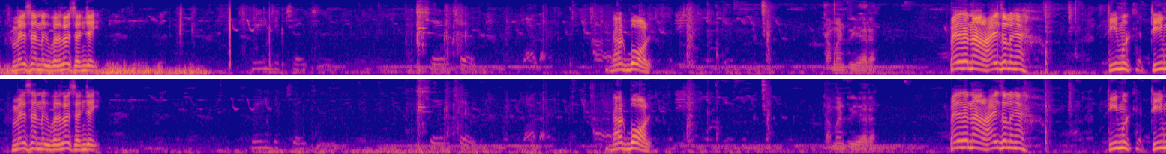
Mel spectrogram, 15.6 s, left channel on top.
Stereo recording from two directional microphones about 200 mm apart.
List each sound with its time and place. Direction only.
0.1 s speech: centre (ahead or behind)
5.5 s a sound: 10° left (ahead or behind)
8.1 s speech: 20° right (ahead or behind)
10.9 s speech: 30° left (ahead or behind)
12.6 s speech: centre (ahead or behind)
